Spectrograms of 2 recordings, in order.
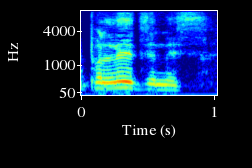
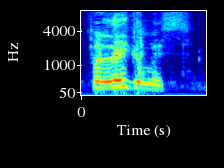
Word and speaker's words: polygamous: Okay, you said it right that time, but before you said polygamous, you didn't say it right the first time. No, I know I said polygynous. Polygynous. I don't think that's how you pronounce it. It's polygamous. Polygamous.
